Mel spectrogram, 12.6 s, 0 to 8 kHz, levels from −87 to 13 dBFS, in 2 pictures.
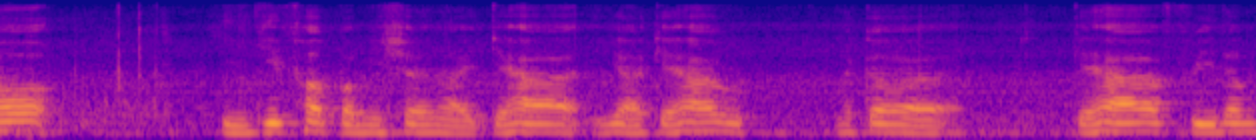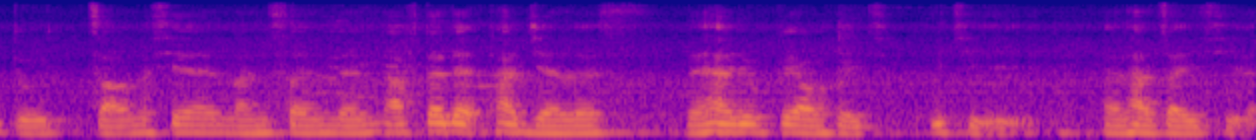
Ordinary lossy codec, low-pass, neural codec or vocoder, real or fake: Opus, 64 kbps; 7.2 kHz; none; real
